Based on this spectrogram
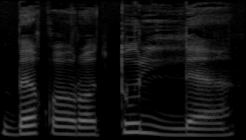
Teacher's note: تو یہ ہے ادغام بغیر غنہ کا، کیونکہ لام پر شدہ ہے تو نون کی آواز بالکل نہیں کریں گے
